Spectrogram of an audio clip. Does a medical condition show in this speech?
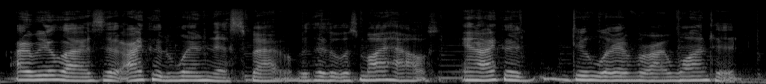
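Yes: Parkinson's disease.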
